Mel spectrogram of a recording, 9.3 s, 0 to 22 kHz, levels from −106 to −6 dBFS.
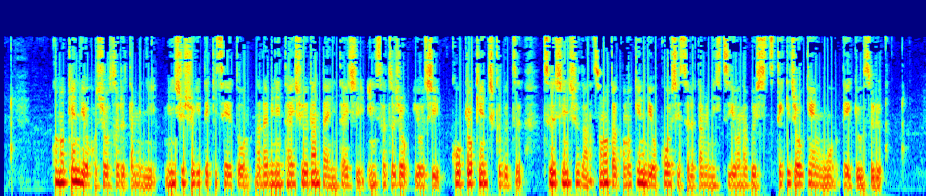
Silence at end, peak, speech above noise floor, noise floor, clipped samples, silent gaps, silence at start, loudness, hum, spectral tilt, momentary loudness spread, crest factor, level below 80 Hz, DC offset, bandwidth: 0.45 s; -4 dBFS; 22 dB; -43 dBFS; under 0.1%; none; 0.5 s; -21 LUFS; none; -4.5 dB/octave; 6 LU; 16 dB; -44 dBFS; under 0.1%; 11.5 kHz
